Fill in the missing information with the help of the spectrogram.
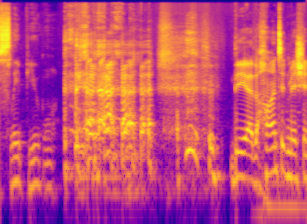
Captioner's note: laughing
